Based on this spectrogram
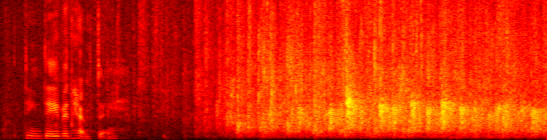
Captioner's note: applause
